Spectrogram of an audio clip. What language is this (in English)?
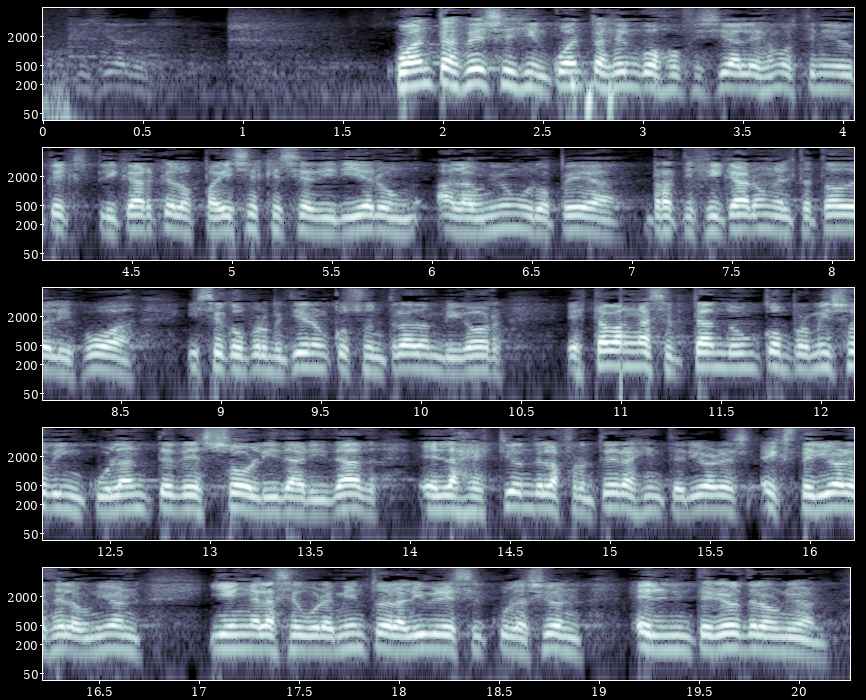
Spanish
